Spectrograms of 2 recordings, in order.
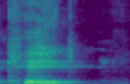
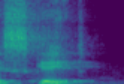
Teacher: And so in the word Kate, it's an aspirated K, and in the word skate, it's an unaspirated K.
